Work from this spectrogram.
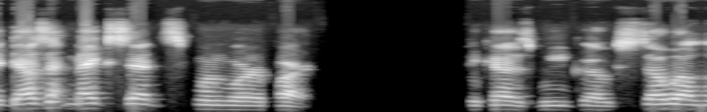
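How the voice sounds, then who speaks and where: Here a man speaks with a Texan accent. The sound is dry and close, with no echo. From West Texas. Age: 40s. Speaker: vlogger. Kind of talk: casual chat.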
